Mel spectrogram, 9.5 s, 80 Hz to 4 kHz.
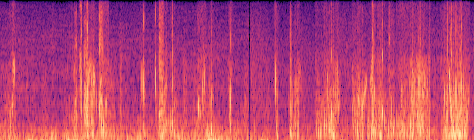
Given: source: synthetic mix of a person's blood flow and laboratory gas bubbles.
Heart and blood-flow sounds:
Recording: Doppler ultrasound of blood flow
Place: subclavian vein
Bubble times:
0.17-0.33 s: bubbles
1.38-1.56 s: bubbles
1.58-2.17 s: bubbles
2.79-2.92 s: bubbles
3.09-3.52 s: bubbles
3.94-4.12 s: bubbles
4.19-4.28 s: bubbles
4.57-4.65 s: bubbles
5.47-5.59 s: bubbles
5.77-6.01 s: bubbles
6.30-6.81 s: bubbles
7.04-7.91 s: bubbles
7.93-8.62 s: bubbles
8.80-9.41 s: bubbles
From the record:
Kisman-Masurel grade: 242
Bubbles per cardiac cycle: several, 3 to 8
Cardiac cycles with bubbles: 100%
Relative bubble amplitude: moderate (0.250 to 0.450)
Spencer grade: 3 (all of the cardiac periods contain showers or single bubble signals, but not dominating or overriding the cardiac motion signals)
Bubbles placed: anywhere in the cardiac cycle

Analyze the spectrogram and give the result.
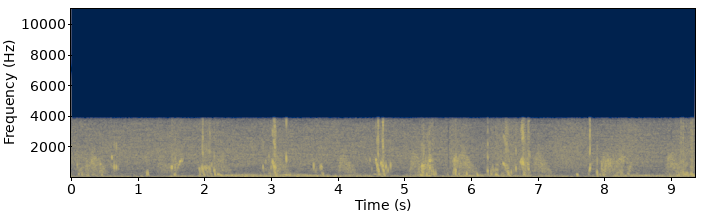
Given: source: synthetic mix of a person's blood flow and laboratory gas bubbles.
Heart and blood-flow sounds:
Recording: Doppler ultrasound of blood flow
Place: subclavian vein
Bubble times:
0.07-0.53 s: bubbles
0.58-0.73 s: bubbles
1.10-1.20 s: bubbles
1.47-1.70 s: bubbles
1.89-2.32 s: bubbles
2.85-3.27 s: bubbles
3.60-3.82 s: bubbles
4.45-4.85 s: bubbles
5.17-5.50 s: bubbles
5.56-5.99 s: bubbles
6.06-6.15 s: bubbles
6.25-6.95 s: bubbles
7.55-7.64 s: bubbles
7.75-7.83 s: bubbles
7.86-8.43 s: bubbles
9.05-9.36 s: bubbles
From the record:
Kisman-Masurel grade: 243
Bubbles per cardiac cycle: several, 3 to 8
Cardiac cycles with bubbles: 100%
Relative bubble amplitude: loud (0.450 to 0.775)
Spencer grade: 3 (all of the cardiac periods contain showers or single bubble signals, but not dominating or overriding the cardiac motion signals)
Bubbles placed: anywhere in the cardiac cycle

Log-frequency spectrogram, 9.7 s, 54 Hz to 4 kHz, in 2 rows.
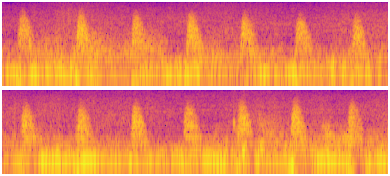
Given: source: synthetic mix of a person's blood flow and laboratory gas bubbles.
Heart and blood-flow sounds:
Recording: Doppler ultrasound of blood flow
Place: subclavian vein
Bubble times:
7.70-7.91 s: bubbles
7.99-8.12 s: bubbles
From the record:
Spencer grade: 1 (occasional bubble signal discernible with the cardiac motion signal, with majority of cardiac periods free of bubbles)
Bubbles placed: anywhere in the cardiac cycle

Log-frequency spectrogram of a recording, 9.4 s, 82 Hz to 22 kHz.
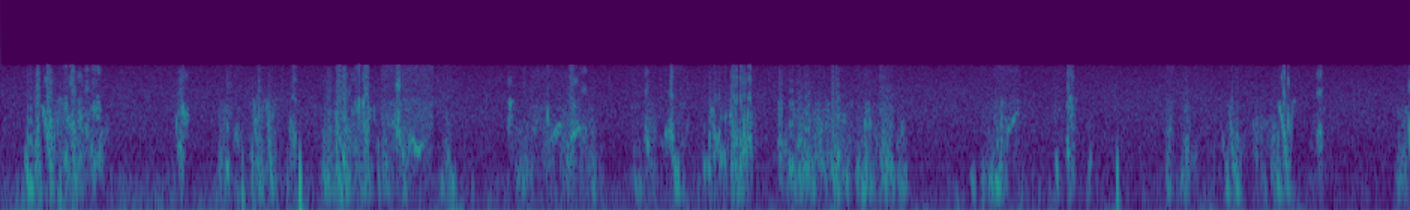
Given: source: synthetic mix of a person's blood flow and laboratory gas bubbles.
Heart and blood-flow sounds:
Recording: Doppler ultrasound of blood flow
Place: subclavian vein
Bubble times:
0.14-0.73 s: bubbles
1.14-1.26 s: bubbles
1.45-1.87 s: bubbles
1.92-1.99 s: bubbles
2.12-2.88 s: bubbles
2.92-3.05 s: bubbles
3.37-4.02 s: bubbles
4.19-4.61 s: bubbles
4.65-5.08 s: bubbles
5.14-6.06 s: bubbles
6.46-6.80 s: bubbles
7.00-7.18 s: bubbles
7.25-7.29 s: bubbles
7.75-8.00 s: bubbles
8.12-8.30 s: bubbles
8.34-8.65 s: bubbles
8.76-8.83 s: bubbles
9.29-9.41 s: bubbles
From the record:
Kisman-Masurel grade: 342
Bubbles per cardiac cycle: rolling drumbeat, 9 or more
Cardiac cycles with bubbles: 100%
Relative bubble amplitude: moderate (0.250 to 0.450)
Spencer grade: 3 (all of the cardiac periods contain showers or single bubble signals, but not dominating or overriding the cardiac motion signals)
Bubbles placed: anywhere in the cardiac cycle

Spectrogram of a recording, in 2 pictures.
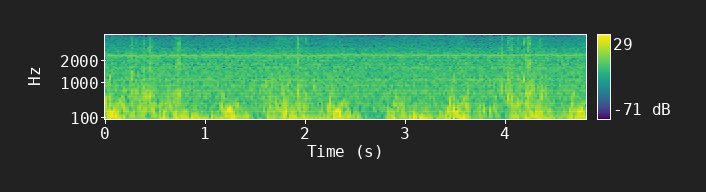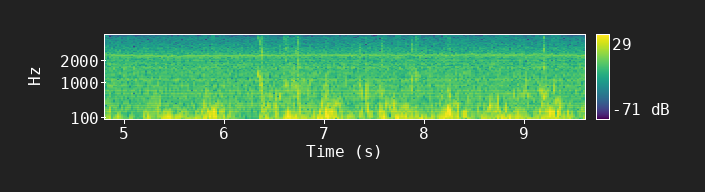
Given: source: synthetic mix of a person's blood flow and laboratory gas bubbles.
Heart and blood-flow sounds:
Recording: Doppler ultrasound of blood flow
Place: precordium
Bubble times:
0.17-0.59 s: bubbles
0.67-0.77 s: bubbles
1.53-2.13 s: bubbles
3.66-4.47 s: bubbles
5.98-6.27 s: bubbles
6.30-6.44 s: bubbles
6.47-6.90 s: bubbles
7.27-7.62 s: bubbles
7.73-7.99 s: bubbles
8.37-8.56 s: bubbles
8.66-8.74 s: bubbles
8.77-9.06 s: bubbles
9.11-9.31 s: bubbles
9.51-9.61 s: bubbles
From the record:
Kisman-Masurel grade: 332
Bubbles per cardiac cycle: rolling drumbeat, 9 or more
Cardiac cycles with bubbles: 50 to 99%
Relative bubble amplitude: moderate (0.250 to 0.450)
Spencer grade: 3 (all of the cardiac periods contain showers or single bubble signals, but not dominating or overriding the cardiac motion signals)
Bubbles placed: only in the low amplitude regions of the cardiac cycle

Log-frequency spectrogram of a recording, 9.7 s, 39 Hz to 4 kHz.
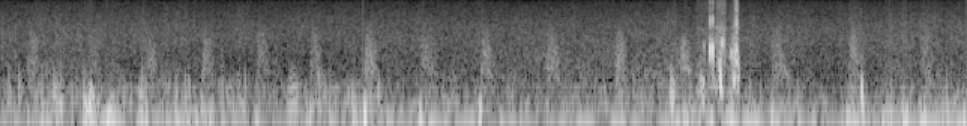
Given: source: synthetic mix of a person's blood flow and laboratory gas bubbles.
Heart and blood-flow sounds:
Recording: Doppler ultrasound of blood flow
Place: subclavian vein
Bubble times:
6.97-7.41 s: bubbles
From the record:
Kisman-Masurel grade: 213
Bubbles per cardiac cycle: several, 3 to 8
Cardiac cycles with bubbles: 1 to 10%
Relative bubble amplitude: loud (0.450 to 0.775)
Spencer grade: 1 (occasional bubble signal discernible with the cardiac motion signal, with majority of cardiac periods free of bubbles)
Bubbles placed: anywhere in the cardiac cycle

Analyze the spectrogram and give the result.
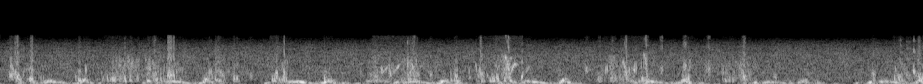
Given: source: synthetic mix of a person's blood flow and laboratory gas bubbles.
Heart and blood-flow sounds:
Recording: Doppler ultrasound of blood flow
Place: precordium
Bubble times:
0.07-0.55 s: bubbles
0.73-0.91 s: bubbles
0.98-1.86 s: bubbles
2.02-2.41 s: bubbles
2.49-2.54 s: bubbles
2.69-2.92 s: bubbles
3.21-3.35 s: bubbles
3.59-4.45 s: bubbles
4.48-4.63 s: bubbles
4.67-5.33 s: bubbles
5.84-5.90 s: bubbles
5.96-6.55 s: bubbles
6.59-6.65 s: bubbles
6.80-6.96 s: bubbles
7.04-7.13 s: bubbles
7.20-7.58 s: bubbles
7.72-7.79 s: bubbles
8.71-8.77 s: bubbles
8.92-9.24 s: bubbles
From the record:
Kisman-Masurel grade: 343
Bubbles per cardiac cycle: rolling drumbeat, 9 or more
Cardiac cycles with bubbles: 100%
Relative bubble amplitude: loud (0.450 to 0.775)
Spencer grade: 3 (all of the cardiac periods contain showers or single bubble signals, but not dominating or overriding the cardiac motion signals)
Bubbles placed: anywhere in the cardiac cycle

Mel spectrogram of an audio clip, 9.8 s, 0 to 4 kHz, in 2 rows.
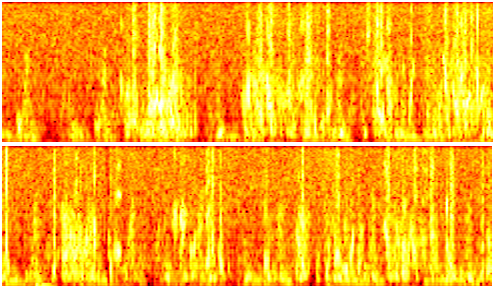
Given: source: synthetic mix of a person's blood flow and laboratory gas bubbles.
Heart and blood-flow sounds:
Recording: Doppler ultrasound of blood flow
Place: precordium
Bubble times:
0.00-0.07 s: bubbles
1.17-1.96 s: bubbles
2.38-3.30 s: bubbles
3.58-4.30 s: bubbles
4.33-5.01 s: bubbles
5.39-5.92 s: bubbles
5.96-6.12 s: bubbles
6.61-7.22 s: bubbles
7.49-7.62 s: bubbles
7.82-7.99 s: bubbles
8.03-8.54 s: bubbles
8.71-9.26 s: bubbles
9.31-9.48 s: bubbles
9.68-9.82 s: bubbles
From the record:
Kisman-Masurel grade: 333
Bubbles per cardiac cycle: rolling drumbeat, 9 or more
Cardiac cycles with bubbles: 50 to 99%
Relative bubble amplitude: loud (0.450 to 0.775)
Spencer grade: 3 (all of the cardiac periods contain showers or single bubble signals, but not dominating or overriding the cardiac motion signals)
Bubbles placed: only in the low amplitude regions of the cardiac cycle

